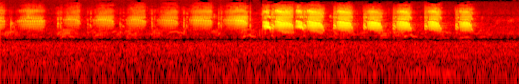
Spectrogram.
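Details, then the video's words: Boat-tailed grackle giving a distress or alarm warning call: a fast series of about a dozen harsh, buzzy, broadband notes, roughly three per second, growing louder halfway through, then stopping abruptly. "Grackle bird call / song / sound | Boat tailed"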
